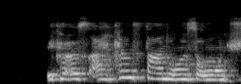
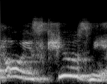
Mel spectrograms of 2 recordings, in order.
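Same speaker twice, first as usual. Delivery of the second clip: polite excuse; 6 semitones higher than usual. Retold or imitated. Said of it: "Instead of you to say".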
